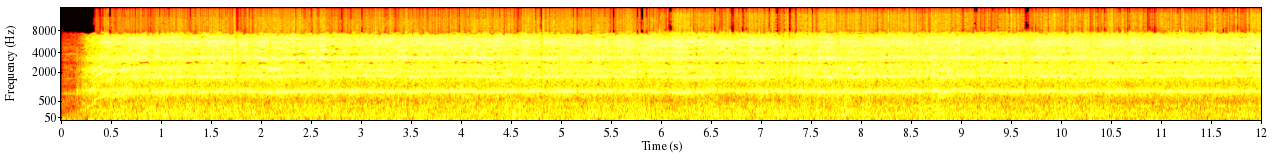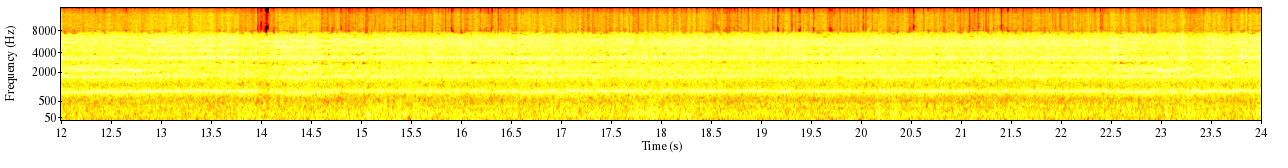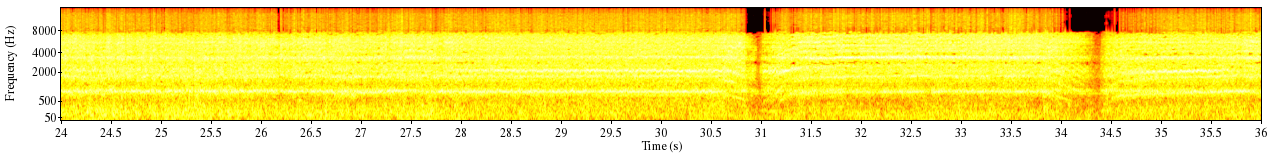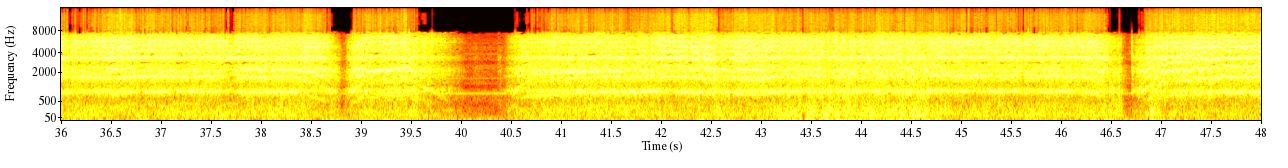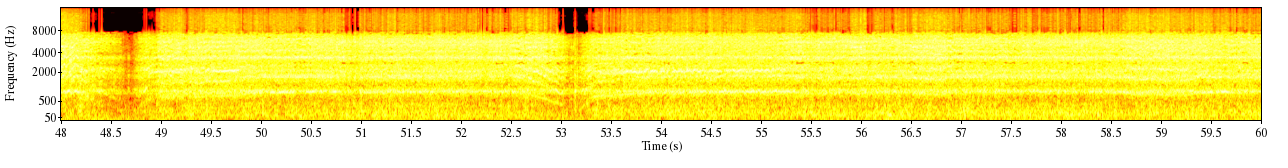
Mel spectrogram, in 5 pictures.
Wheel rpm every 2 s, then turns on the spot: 170, 230, 240, 230, 230, 230, 220, 230, 230, 230, 230, 220, 220, 230, 210, 170, 220, 150, 220, 110, 130, 220, 230, 170, 130, 230, 150, 210, 220, 230.
none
